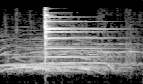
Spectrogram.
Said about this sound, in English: Oh, it's nice to hear that bell.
